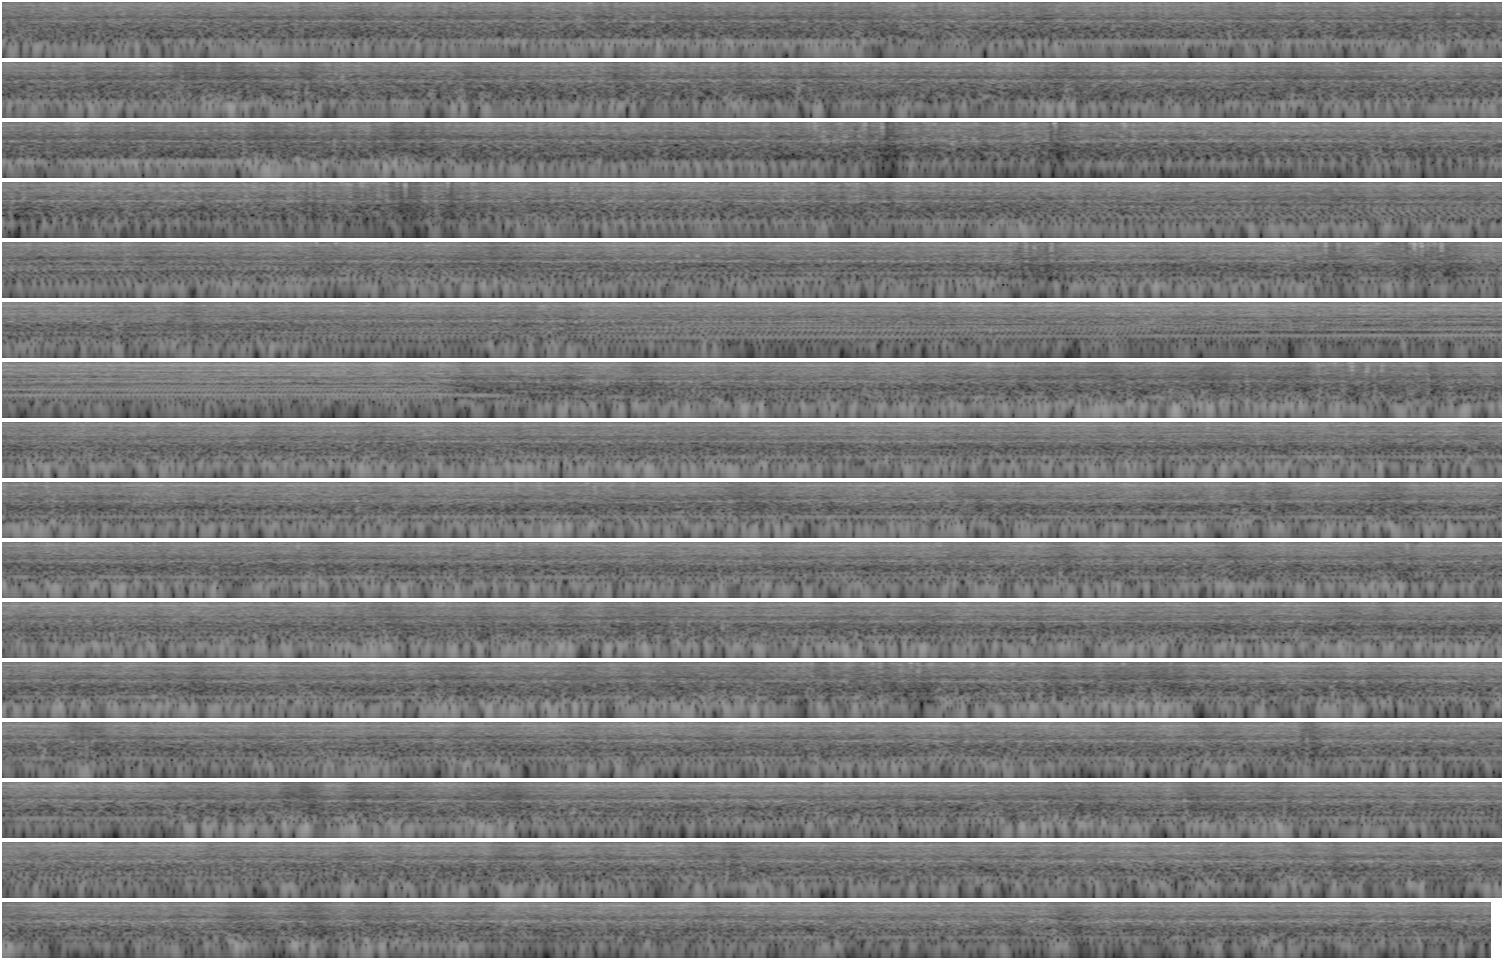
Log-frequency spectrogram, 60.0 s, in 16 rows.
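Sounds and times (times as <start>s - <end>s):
motorcycle engine cruising: 0.0s - 59.9s
wind rushing over microphone: 0.0s - 59.9s.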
